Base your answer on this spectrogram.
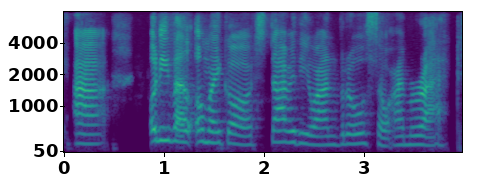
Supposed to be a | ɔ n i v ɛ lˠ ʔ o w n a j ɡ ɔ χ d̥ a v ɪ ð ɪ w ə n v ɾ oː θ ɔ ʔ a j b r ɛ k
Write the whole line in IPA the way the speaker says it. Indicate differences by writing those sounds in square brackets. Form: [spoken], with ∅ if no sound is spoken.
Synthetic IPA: a | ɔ n i v ɛ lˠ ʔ o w [m] a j ɡ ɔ [ʃ] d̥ a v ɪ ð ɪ w [a] n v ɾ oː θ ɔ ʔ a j [m] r ɛ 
